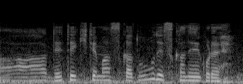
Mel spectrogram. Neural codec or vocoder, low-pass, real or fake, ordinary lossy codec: none; 7.2 kHz; real; none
